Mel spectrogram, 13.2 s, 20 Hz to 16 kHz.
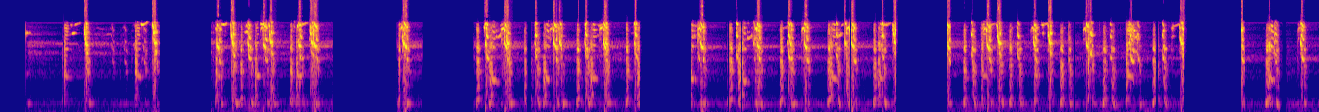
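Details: Northern goshawk pair at a water tower nest, mating on the nest edge, 5 February 2018: bursts of harsh, rapid repeated notes with short silent breaks, over a steady low hum.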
